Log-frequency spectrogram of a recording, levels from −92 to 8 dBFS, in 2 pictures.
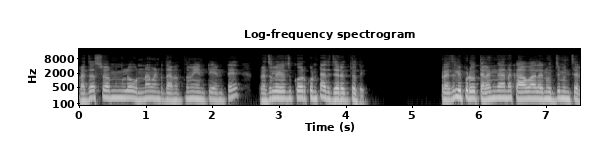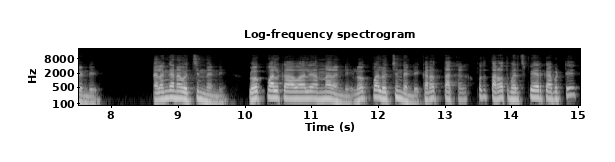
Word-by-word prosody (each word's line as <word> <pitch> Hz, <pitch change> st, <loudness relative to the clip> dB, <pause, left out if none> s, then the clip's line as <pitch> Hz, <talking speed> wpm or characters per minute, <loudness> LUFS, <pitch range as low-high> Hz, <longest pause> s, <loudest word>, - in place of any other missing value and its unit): ప్రజాస్వామ్యంలో 180 Hz, +4 st, 0 dB
ఉన్నామంటే 165 Hz, +1 st, -2 dB
దానర్థమేంటి 150 Hz, +2 st, -2 dB
అంటే 145 Hz, +6 st, -5 dB, 0.4 s
ప్రజలు 155 Hz, +5 st, +1 dB
ఏజీ 170 Hz, 0 st, -1 dB
కోరుకుంటే 180 Hz, 0 st, +1 dB
అది 160 Hz, -, -1 dB
జరుగుతది. 145 Hz, -6 st, 0 dB, 1.2 s
ప్రజలిప్పుడు 175 Hz, +3 st, +3 dB
తెలంగాణ 175 Hz, +4 st, +2 dB, 0.2 s
కావాలని 165 Hz, 0 st, +3 dB
ఉజ్జమించారండి. 150 Hz, -9 st, -1 dB, 0.9 s
తెలంగాణ 175 Hz, +4 st, +3 dB
ఒచ్చిందండి. 130 Hz, -9 st, -2 dB, 0.4 s
లోక్పాల్ 175 Hz, +2 st, +4 dB
కావాలి 165 Hz, 0 st, +3 dB
అన్నారండి. 145 Hz, -9 st, 0 dB
లోక్పాల్ 170 Hz, +4 st, 0 dB
ఒచ్చిందండి. 145 Hz, -, -2 dB
కలత్ 170 Hz, +3 st, -2 dB
తక్ 160 Hz, 0 st, -3 dB, 0.3 s
కలత్ 195 Hz, -1 st, -8 dB
తర్వాత 180 Hz, +3 st, +1 dB
మర్చిపోయారు 180 Hz, +4 st, 0 dB
కాబట్టి 165 Hz, +7 st, -2 dB
165 Hz, 105 wpm, -23 LUFS, 150-175 Hz, 1.2 s, లోక్పాల్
